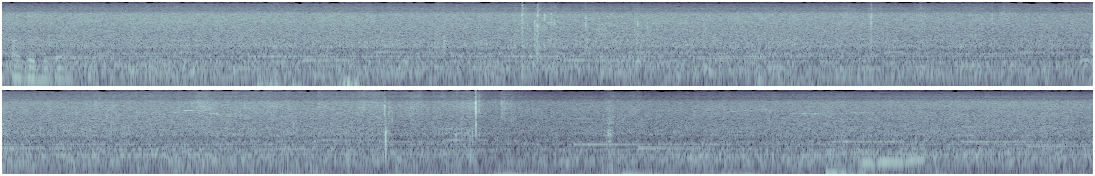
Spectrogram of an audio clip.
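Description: Steady rushing of a nearby mountain stream, heard as an even hiss throughout, with a few scattered sharp clicks and knocks.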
